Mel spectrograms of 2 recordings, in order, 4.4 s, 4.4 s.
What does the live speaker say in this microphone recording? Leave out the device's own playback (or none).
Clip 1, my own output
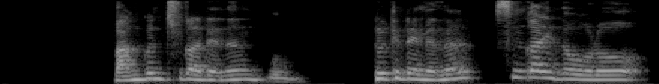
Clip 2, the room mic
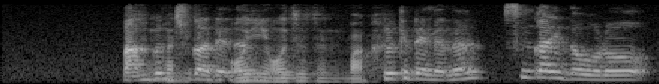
순간이동이 어디 어디든 막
